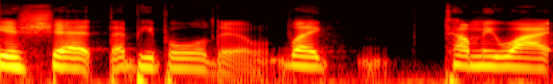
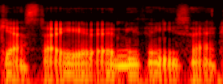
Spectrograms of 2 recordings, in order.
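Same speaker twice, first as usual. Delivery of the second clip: fast, breathy little whisper playing along; mock submissive whisper; 9 dB quieter, faster than usual. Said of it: "where I'm like".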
